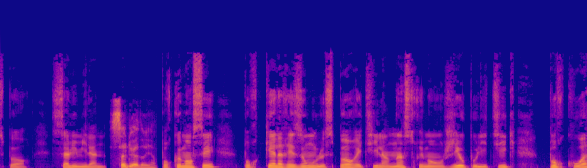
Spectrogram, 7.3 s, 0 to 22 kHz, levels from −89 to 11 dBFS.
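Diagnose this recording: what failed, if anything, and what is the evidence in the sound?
Nothing stood out on listening to the speech in this recording, so there is no failure to diagnose.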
